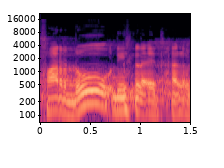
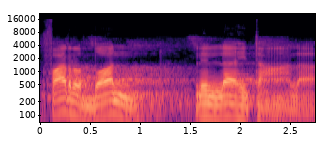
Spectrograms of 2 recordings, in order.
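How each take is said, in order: First: The first word ends in a plain u sound. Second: The first word ends in an on sound. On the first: The speaker calls it wrong. "bukan fardu lillahi ta'ala, bukan gitu" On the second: The speaker calls it right. "benerin. Fardon lillahi ta'ala"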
